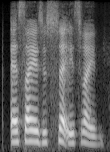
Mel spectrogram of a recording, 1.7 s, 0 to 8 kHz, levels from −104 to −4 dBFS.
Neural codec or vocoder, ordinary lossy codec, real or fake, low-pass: codec, 16 kHz, 0.5 kbps, X-Codec, WavLM features, trained on Multilingual LibriSpeech; none; fake; none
